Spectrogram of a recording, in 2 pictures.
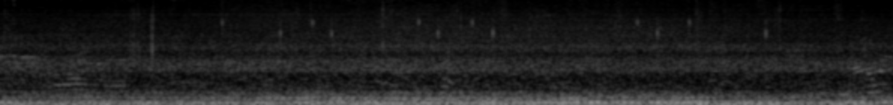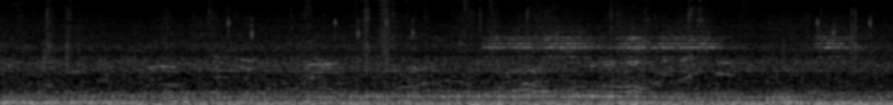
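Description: People chatter faintly in the distance.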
